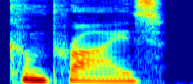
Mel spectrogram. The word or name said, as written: comprise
